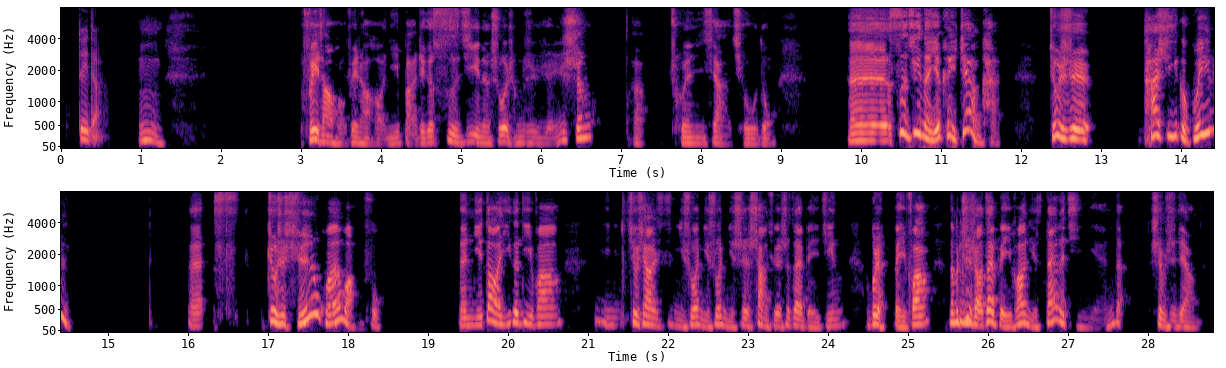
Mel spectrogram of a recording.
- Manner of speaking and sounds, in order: none
- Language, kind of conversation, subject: Chinese, podcast, 能跟我说说你从四季中学到了哪些东西吗？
